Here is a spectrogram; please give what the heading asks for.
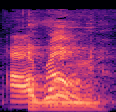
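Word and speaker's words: ארון: This is a r sound with an o, so a roan. Aron.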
